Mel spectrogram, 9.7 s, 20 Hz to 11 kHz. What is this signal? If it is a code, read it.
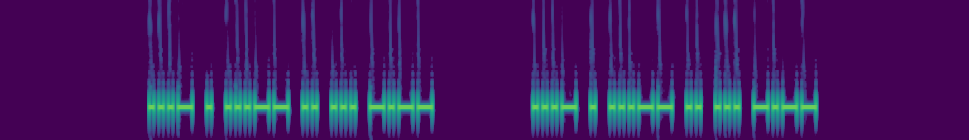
Morse code, heard as a keyed tone, about 25 wpm, 700 Hz. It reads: VE3ISY VE3ISY
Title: DXCC-100 Call Signs - 6 Characters - Repeated 2x - 25wpm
